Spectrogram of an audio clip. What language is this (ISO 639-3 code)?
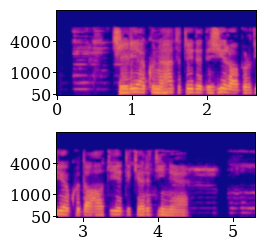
kur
